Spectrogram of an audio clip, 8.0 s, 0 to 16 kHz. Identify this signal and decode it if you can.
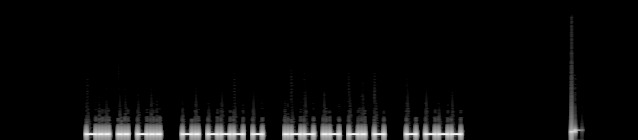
Morse code, heard as a keyed tone, about 30 wpm, 700 Hz. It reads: DID NOT WANT TO
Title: Sets of 4 Words 30wpm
